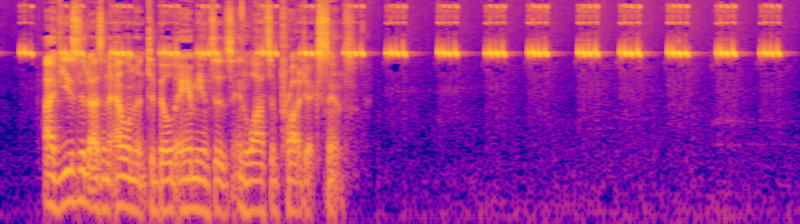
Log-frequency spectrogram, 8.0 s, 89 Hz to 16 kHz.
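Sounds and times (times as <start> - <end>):
single cricket chirping: 0.0 - 0.4, 1.1 - 7.9
speech: 0.4 - 3.7.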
